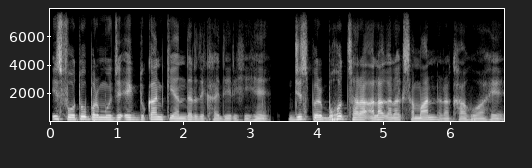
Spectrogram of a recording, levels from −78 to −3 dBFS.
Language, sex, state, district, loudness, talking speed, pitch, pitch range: Hindi, male, Arunachal Pradesh, Lower Dibang Valley, -18 LUFS, 195 wpm, 130 Hz, 115-145 Hz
